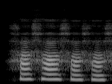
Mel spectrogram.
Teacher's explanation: you find nasality in posed laughter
